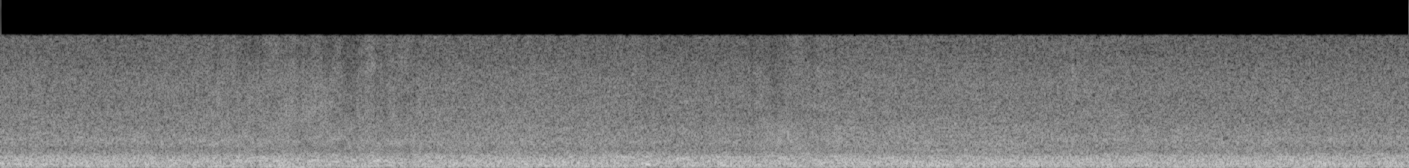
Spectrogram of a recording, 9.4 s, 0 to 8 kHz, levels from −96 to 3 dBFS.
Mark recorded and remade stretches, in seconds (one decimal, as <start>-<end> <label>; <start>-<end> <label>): 0.0-1.4 recorded; 1.4-2.8 remade; 2.8-5.0 recorded; 5.0-5.6 remade; 5.6-9.4 recorded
